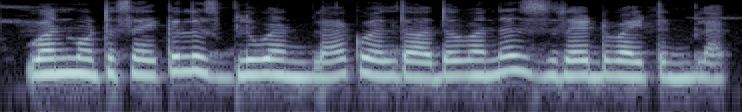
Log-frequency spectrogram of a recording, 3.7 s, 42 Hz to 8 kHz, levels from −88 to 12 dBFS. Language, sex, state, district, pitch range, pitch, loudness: English, female, Karnataka, Bangalore, 225-255 Hz, 240 Hz, -14 LUFS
